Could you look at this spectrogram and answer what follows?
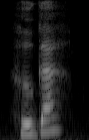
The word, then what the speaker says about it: hygge: Because it's spelled H-Y-G-G-E. I mean, how do you get Hygge from that?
